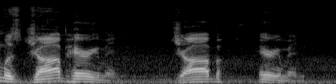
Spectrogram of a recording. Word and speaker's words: Job Harriman: So the guy that started this, his name was Job Harriman. Job Harriman. It's spelled J-O-B, so that's how I'm pronouncing it.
